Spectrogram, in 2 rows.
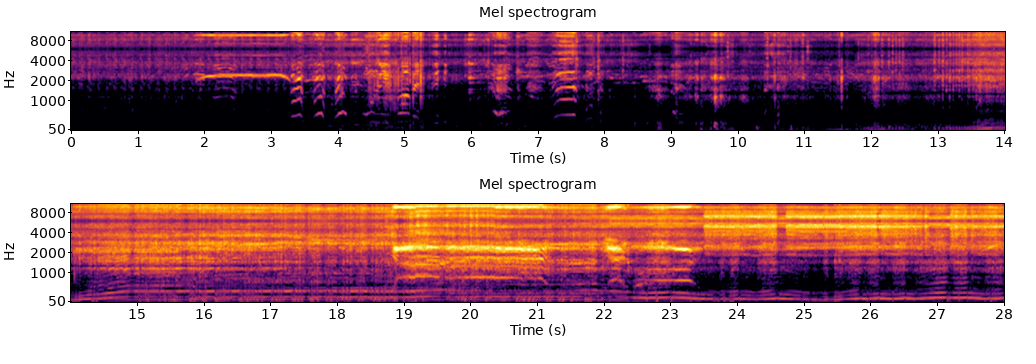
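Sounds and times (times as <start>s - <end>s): car engine revving: 12.0s - 28.0s.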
